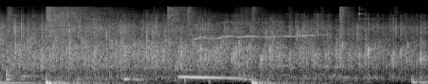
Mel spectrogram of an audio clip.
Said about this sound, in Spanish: Oye, un aplauso para él, oye, tanta huevada.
